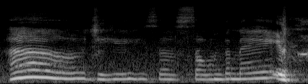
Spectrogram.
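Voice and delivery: high, drawn-out cry with a laugh; overwhelmed swooning. Retold or imitated. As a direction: swoon over your crush calling. Overwhelmed by crush's phone call.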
